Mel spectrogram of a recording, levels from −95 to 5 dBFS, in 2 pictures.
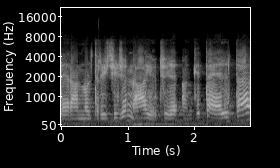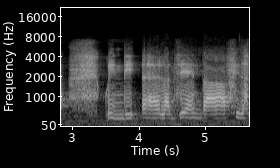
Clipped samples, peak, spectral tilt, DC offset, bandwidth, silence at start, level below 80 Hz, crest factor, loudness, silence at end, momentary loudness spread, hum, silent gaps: under 0.1%; -14 dBFS; -1 dB/octave; under 0.1%; 8.6 kHz; 0 s; -66 dBFS; 16 dB; -28 LUFS; 0 s; 5 LU; none; none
